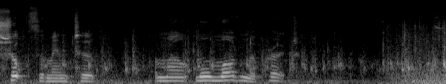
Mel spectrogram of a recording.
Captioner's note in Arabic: صوت خيول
